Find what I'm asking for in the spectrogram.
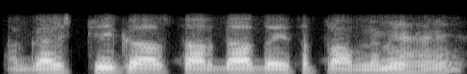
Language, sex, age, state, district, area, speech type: Hindi, male, 30-45, Uttar Pradesh, Prayagraj, rural, conversation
